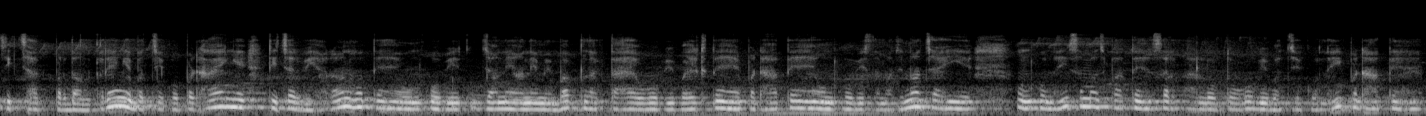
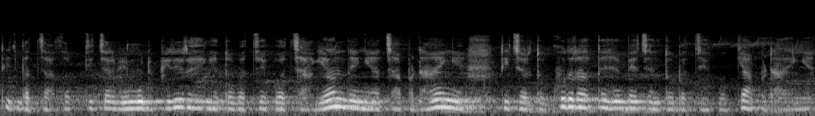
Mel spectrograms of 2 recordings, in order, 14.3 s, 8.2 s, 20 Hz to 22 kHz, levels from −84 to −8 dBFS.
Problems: constant background noise, continuous background conversations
